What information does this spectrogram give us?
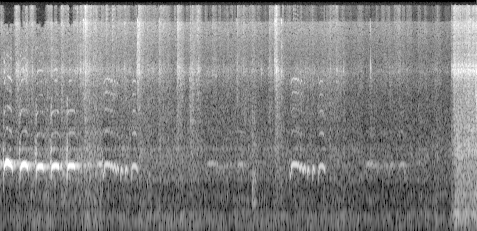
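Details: Nyuling-style song of a local zebra dove reacting to a passing tofu seller. It opens with a crisp quick string of high notes, then fainter short trilled fragments follow, ending in a burst of noise.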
